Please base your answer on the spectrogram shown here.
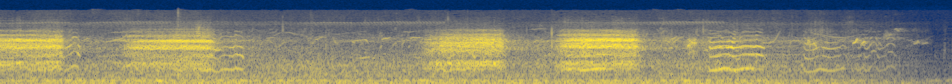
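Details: Noisy sulphur-crested cockatoos in Australia give a run of loud, grating screeches in blocks of about half a second, followed by shorter raspy, wavering squawks fading out; a constant faint hum stays underneath.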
